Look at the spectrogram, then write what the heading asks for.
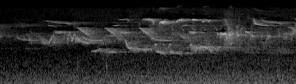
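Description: Birdsong at dawn, a chorus of several songbirds singing together. High, overlapping chirps and trills flow continuously over a soft background hiss and grow slightly livelier toward the end.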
